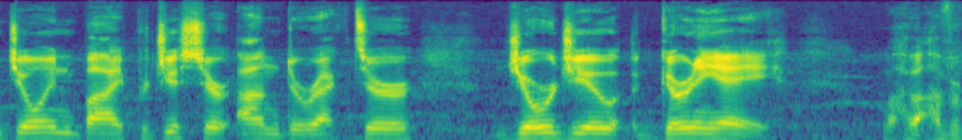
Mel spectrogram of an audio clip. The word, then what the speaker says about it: Giorgio Guernier: I'm joined by producer and director Giorgio Guernier. Have I pronounced that right, That was Giorgio?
